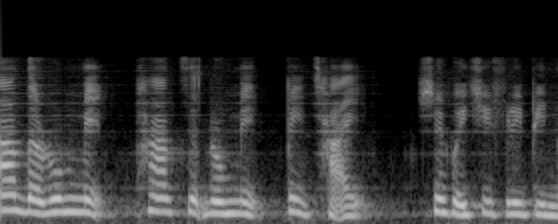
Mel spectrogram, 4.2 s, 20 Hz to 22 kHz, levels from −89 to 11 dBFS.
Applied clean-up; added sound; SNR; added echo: neural separator model SepFormer DNS4.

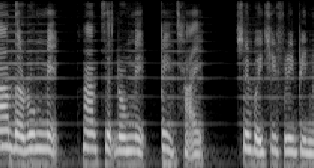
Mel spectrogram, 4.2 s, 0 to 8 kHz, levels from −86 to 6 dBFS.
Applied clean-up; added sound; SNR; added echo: neural mask model RNNoise.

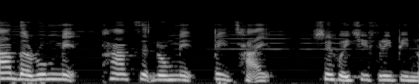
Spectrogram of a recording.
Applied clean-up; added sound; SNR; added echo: classical method spectral subtraction.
